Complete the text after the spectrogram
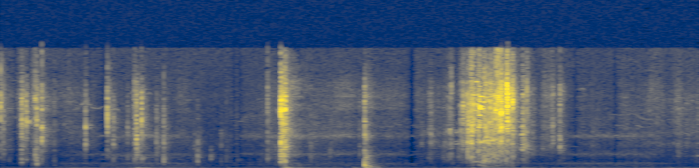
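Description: A foil wrapper crinkles and rustles in gloved hands.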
